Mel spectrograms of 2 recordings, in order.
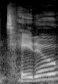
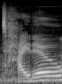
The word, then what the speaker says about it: Taito: everybody corrected me and I used to say tato instead of Taito and everyone was corrected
